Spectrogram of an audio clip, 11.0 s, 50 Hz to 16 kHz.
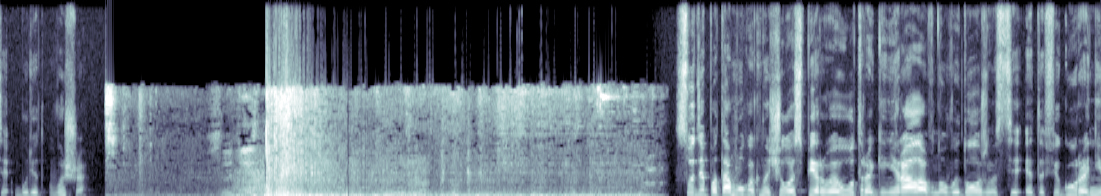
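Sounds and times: large explosion rumble: 1.6 - 6.4.

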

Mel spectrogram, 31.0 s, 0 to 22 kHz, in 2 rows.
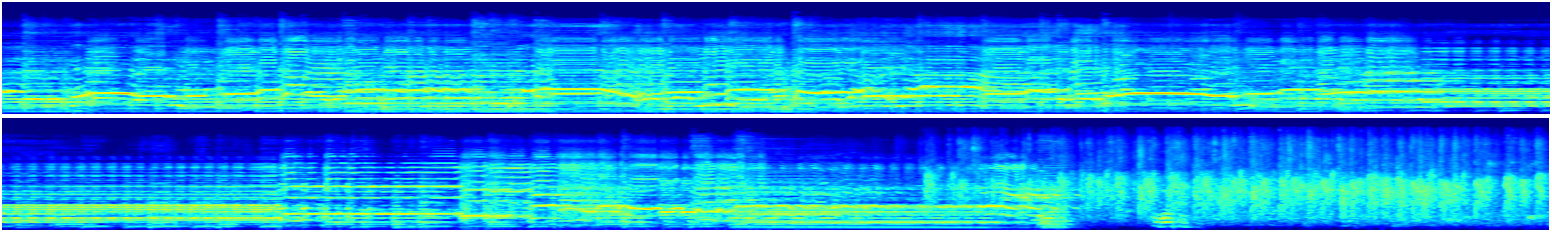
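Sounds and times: blues harmonica: 0.0 - 26.2
strummed acoustic guitar: 0.0 - 26.2
audience applause: 24.6 - 30.9.

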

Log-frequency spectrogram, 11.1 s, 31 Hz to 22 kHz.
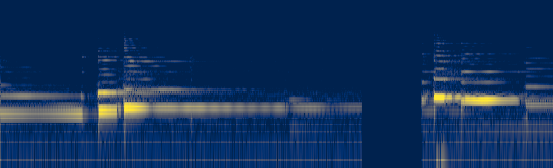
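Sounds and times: slow plucked guitar: 0.0 - 7.2, 8.4 - 11.0.

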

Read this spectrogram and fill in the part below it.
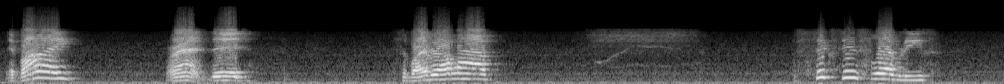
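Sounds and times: low hum: 0.0 - 8.2
faint hiss: 5.8 - 7.1.

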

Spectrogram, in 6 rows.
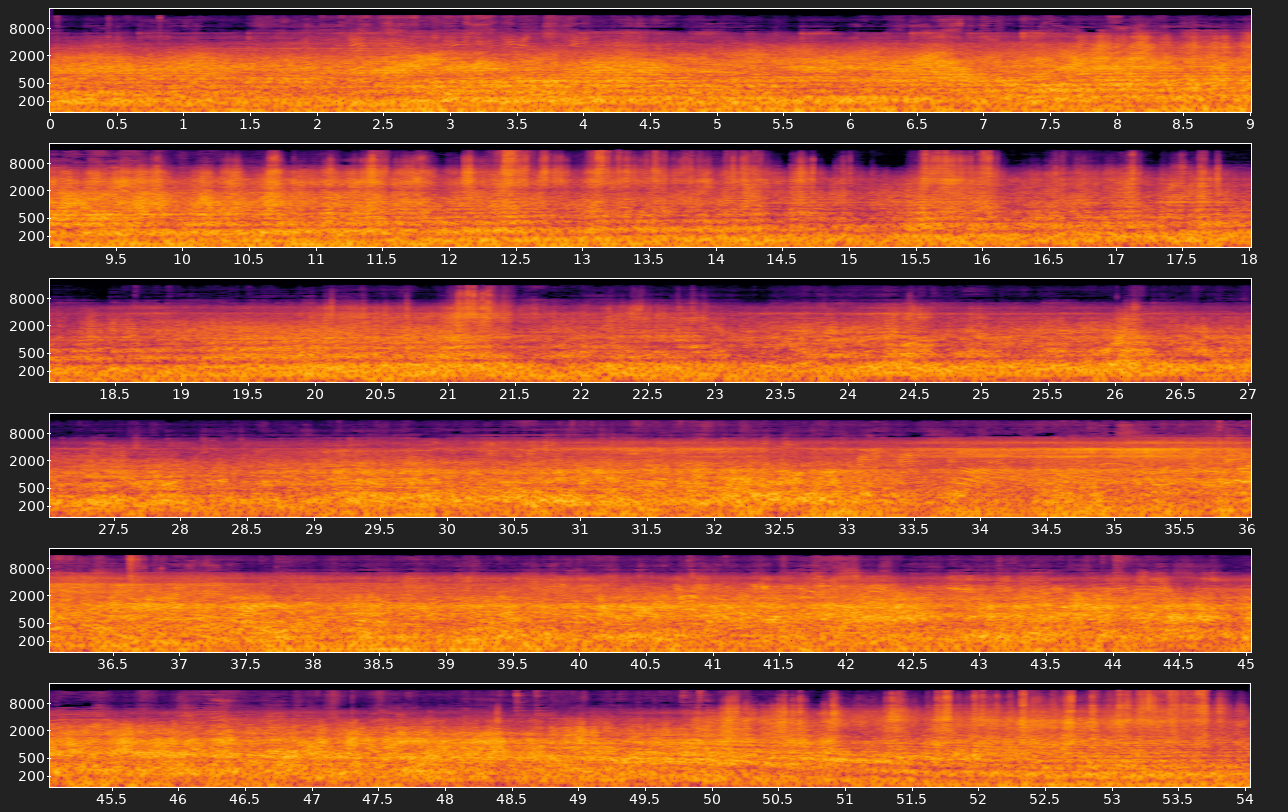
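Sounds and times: jet flying overhead: 0.0 - 54.0.

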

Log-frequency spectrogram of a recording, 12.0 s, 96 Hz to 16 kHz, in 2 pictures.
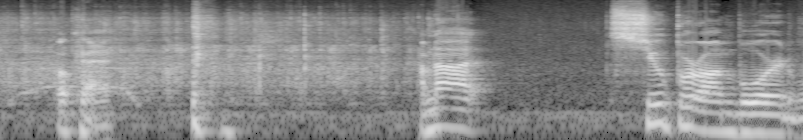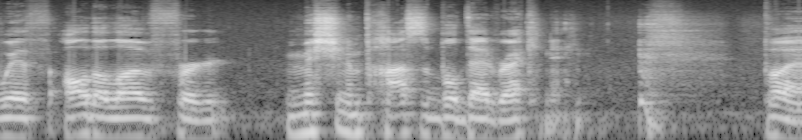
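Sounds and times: man chuckling: 1.4 - 2.0.

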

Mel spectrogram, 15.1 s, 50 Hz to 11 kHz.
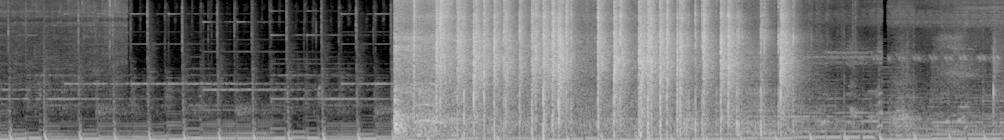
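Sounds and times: background music with a beat: 0.0 - 13.0
fireworks hissing and crackling: 5.9 - 12.3.

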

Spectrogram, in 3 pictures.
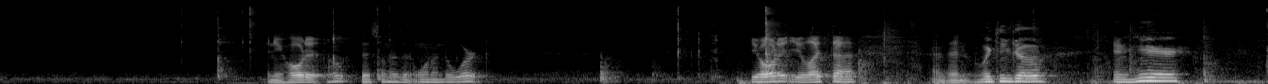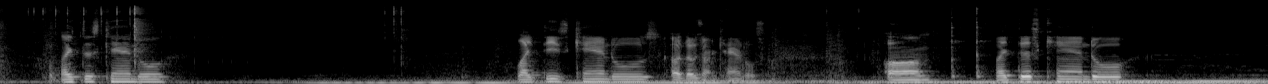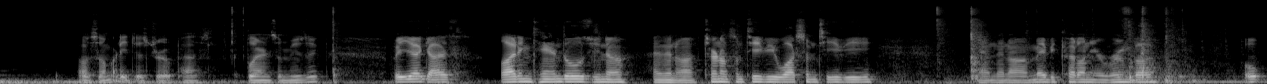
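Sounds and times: faint low hum: 0.0 - 38.0
phone microphone handling rumble: 7.0 - 30.0.

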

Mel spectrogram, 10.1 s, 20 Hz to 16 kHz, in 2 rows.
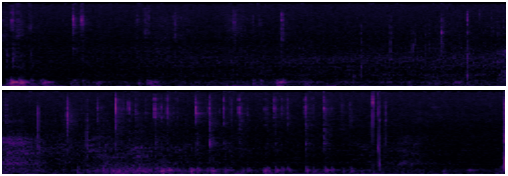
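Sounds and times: faint typing on keyboard: 0.0 - 9.8.

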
